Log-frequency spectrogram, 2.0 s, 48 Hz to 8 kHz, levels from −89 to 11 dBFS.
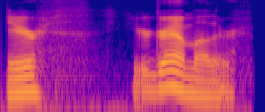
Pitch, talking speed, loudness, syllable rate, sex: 125 Hz, 90 wpm, -19 LUFS, 4.2 syllables/s, male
